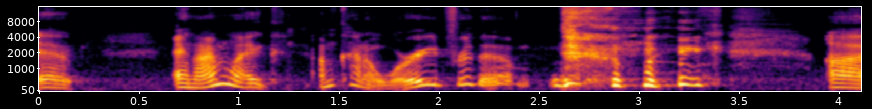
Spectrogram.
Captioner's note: laughs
